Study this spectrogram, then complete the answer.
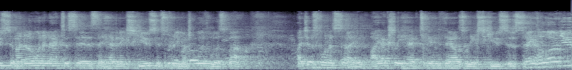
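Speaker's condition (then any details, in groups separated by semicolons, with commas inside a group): No condition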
